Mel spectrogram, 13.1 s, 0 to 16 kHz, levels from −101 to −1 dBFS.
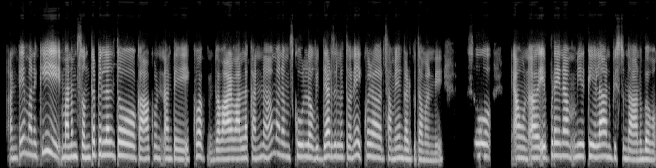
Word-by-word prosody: అ - - -15
అంటే 225 +6 -3
మనకి 290 +4 -2 0.4
మనం 250 +2 +3
సొంత 240 0 +1
పిల్లలతో 290 -1 +3 0.4
కాకుండ్ 220 +1 0
అంటే 215 0 -3 0.2
ఎక్కువ 265 +6 -4 0.3
గ - - -3
వా 200 - +6 0.2
వాళ్ళ 210 +1 +2 0.2
కన్నా 230 +2 -3 0.2
మనం 275 -4 -2
స్కూలులో 255 -1 +1
విద్యార్థులతోనే 250 +2 0
ఎక్కువ 265 +4 -3 0.4
సమయం 220 +2 -2
గడుపుతామండి. 180 -4 -4 0.6
సో 275 - -7 0.8
అవును. 225 -3 -1
ఆహ్, 230 0 +4
ఎప్పుడైనా 275 +3 +1 0.2
మీక 260 -1 -2 0.2
ఎలా 255 +1 +5
అనిపిస్తుందా 220 -4 -3
అనుభవం? 195 -1 -1
235 Hz, 125 wpm, -22 LUFS, 210-265 Hz, 0.8 s, వా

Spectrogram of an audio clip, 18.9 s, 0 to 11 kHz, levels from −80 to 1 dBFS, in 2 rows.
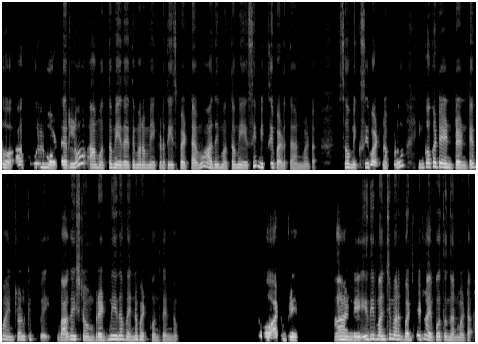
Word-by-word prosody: So, 215 - +1 0.3
ఆ - - +1 0.2
cool 230 0 -3
వాటర్‌లో 200 - +3 0.3
ఆ - - +4
మొత్తం 185 +4 -2
ఏదైతే 190 0 0
మనం 190 -1 -1
మీగడ 180 0 -5
తీసి 185 +1 -3
పెట్టామో, 175 - -1
అది 200 +1 +1
మొత్తం 180 +2 -4
వేసి 180 +9 -3
మిక్సీ 220 +2 -2
పడతాన్నమాట. 145 -1 -6 0.6
సో, 225 - -2 0.2
మిక్సీ 215 +5 -3
పట్టినప్పుడు 190 +5 -1 0.4
ఇంకొకటేంటంటే 210 - +3
మా 220 - +1
ఇంట్లోళ్ళకి 205 +3 -3 0.2
బెయ్ 420 -3 -4 0.3
బాగా 195 +4 +2
ఇష్టం 200 -2 -2 0.2
బ్రెడ్ 185 -1 +2
మీద 225 -1 +4 0.2
వెన్న 190 +1 -1
పెట్టుకొని 190 -4 -4
తినడం. 145 -2 -8 1.8
ఓహ్! 195 - +8
అటు 190 +2 0
బ్రేక్ 190 -2 +4 0.8
ఆ! - - +5
అండి. 195 -2 +2 0.2
ఇది 225 +3 +2
మంచి 220 +4 +3
మనకు 230 -4 +2
బడ్జెట్‌లో 230 +5 0
అయిపోతుందన్నమాట. 185 -2 -2
195 Hz, 125 wpm, -22 LUFS, 180-215 Hz, 1.8 s, ఓహ్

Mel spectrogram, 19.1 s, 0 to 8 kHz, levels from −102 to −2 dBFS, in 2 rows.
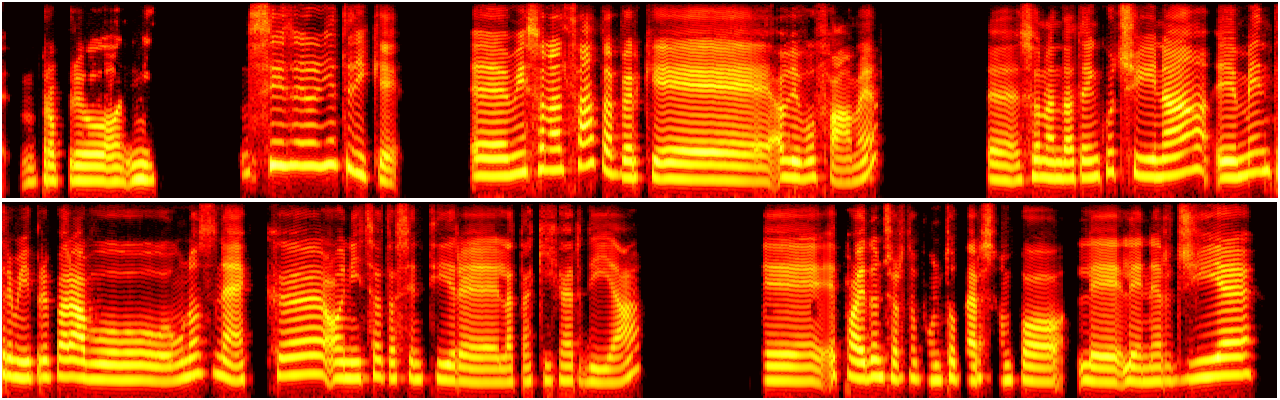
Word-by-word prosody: uhm, 160 +3 -12
proprio 180 -1 +1
n 195 +3 0 0.7
sì, 370 +7 +2
s - - 0
era 365 0 0
niente 365 -1 -1
di 255 -4 -2
che. - - -5 0.4
Ehm, 235 0 +3
mi 270 +3 +1
sono 310 +2 +1
alzata 315 -1 +2
perché 195 -5 +4
avevo 215 -1 +2
fame, 185 0 -2 0.7
uhm, 190 -3 -3
sono 220 +2 -1
andata 205 +1 +1
in 220 +2 0
cucina 260 +2 +2
e 215 0 +3
mentre 265 0 -2
mi 210 -1 +2
preparavo 195 -5 +1
uno 220 +6 -3
snack 245 +2 -1
ho 210 - +1
iniziato 205 +1 -3
a - - -5
sentire 185 -6 -3
la 165 +1 -5
tachicardia, 170 - -6 1.0
ehm, 175 -2 -1
e 240 - -5
poi 220 -4 +3
ad 205 - +1
un 225 - +1
certo 205 -1 -7
punto 185 0 -7
ho - - -12
perso 200 +4 -3
un 185 - -5
po' 175 -3 -1
le 170 -3 +1
le 175 +1 -1
energie, 210 +9 0
205 Hz, 145 wpm, -23 LUFS, 180-235 Hz, 1.0 s, perché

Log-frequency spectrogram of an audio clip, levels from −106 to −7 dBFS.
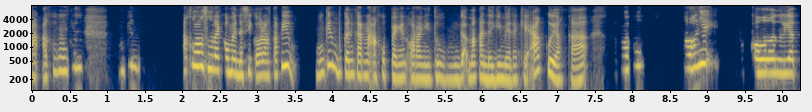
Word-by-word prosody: a - - -2
aku 295 - -9
mungkin 315 +4 -3 0.5
mungkin 315 +6 -7 0.7
aku - - -8
langsung 365 -4 +5
rekomendasi 290 -4 +1
ke 230 - -6
orang, 245 +1 +2
tapi 255 +12 +3 0.4
mungkin, 380 +11 0
bukan 270 -3 -1
karena 245 -1 +1
aku 255 - 0
pengen 225 -1 0
orang 215 -1 -1
itu, 210 +2 -5
nggak 205 +2 -3
makan 220 0 0
daging 205 +1 -1
merah 200 0 -2
kek, - - -4
aku, 285 -1 +2
ya, 200 - -3
Kak. 195 +1 -2 0.5
Aku, 395 +5 -4 0.6
awalnya 380 +6 +5 0.6
kalau 280 -1 +6 0.2
liat, 270 0 +1
265 Hz, 170 wpm, -22 LUFS, 220-315 Hz, 0.7 s, kalau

